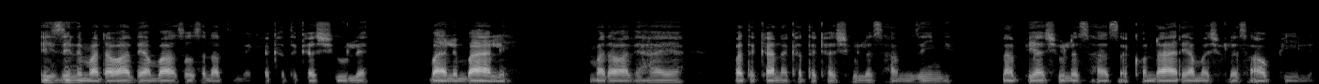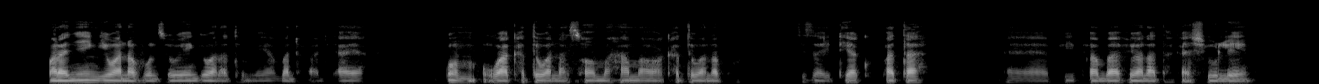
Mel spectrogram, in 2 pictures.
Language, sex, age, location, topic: Swahili, male, 25-35, Nakuru, education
